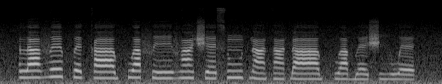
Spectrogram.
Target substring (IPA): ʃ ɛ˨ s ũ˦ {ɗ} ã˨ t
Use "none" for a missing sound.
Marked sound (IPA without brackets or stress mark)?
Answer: ɗ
